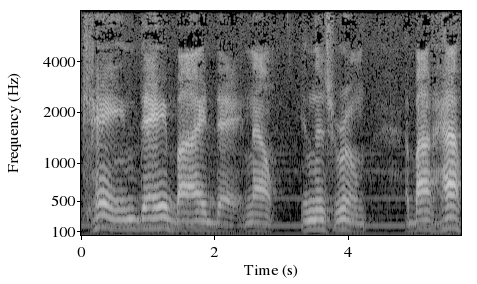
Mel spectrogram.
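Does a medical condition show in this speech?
Yes: ALS; ALS (amyotrophic lateral sclerosis, Lou Gehrig's), nerve disease attacking nerves and muscles; slurred, slow speech, choking, spitting, swallowing problems.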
